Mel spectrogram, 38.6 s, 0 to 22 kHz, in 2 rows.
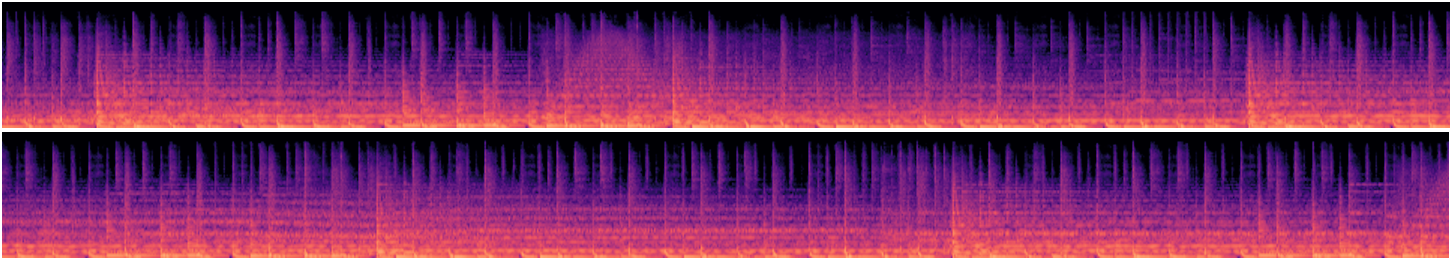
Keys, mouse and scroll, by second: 0.2-0.7 scroll up 1, 0.7 click, 0.9 s, 2.2 click, 2.3 s, 3.2-4.7 middle drag, 4.7 click, 4.8 s, 6.6 click, 6.9 s, 7.7-8.5 middle drag, 8.5 s, 9.2-9.5 middle drag, 9.5-10.3 scroll up 2, 10.3-11.0 scroll down 2, 11.0 click, 11.2 s, 11.8-12.8 middle drag, 12.8 click, 12.9 s, 13.9-14.2 middle drag, 14.2 scroll up 2, 14.4-15.8 middle drag, 15.8 scroll down 2, 15.9-17.2 middle drag, 17.2 KP_7, 18.7 click, 20.2 shift+d, 21.7 s, 22.9 click, 23.1 s, 24.1 click, 24.3 s, 25.2 click, 25.4 s, 26.5 click, 26.7 s, 27.5 click, 27.7 s, 28.3-30.1 middle drag, 30.1 KP_1, 31.0 shift+click, 31.5 scroll down 1, 31.8 middle click, 32.3 scroll up 2, 33.0 click, 34.1-34.5 scroll down 2, 34.5 click, 34.9 click, 35.0-35.5 scroll up 2, 35.5 KP_1, 36.1 shift+middle click, 36.4-36.7 scroll up 2, 36.7-38.1 middle drag, 38.1-38.6 scroll down 3.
